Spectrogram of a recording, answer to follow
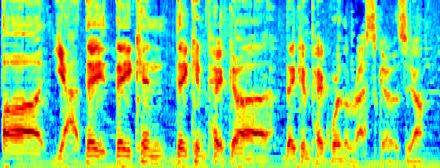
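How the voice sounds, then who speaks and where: Low-voiced male tabletop player, faint music. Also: lively intonation, moderate pace, a bit bright. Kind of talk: casual game talk, describing own character's actions.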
